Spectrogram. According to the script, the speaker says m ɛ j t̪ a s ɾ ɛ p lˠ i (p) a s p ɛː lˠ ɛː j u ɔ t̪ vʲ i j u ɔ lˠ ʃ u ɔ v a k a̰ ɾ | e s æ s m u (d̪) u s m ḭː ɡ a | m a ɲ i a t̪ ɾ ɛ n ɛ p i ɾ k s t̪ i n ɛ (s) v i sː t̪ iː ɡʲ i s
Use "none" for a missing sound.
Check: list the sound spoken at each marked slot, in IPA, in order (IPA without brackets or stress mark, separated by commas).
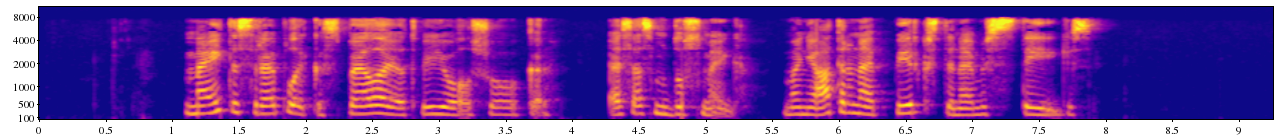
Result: k, d̪, none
